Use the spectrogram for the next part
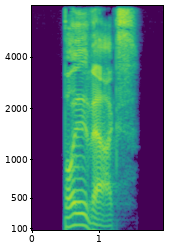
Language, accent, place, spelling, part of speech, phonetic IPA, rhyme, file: German, Germany, Berlin, Bollwerks, noun, [ˈbɔlˌvɛʁks], -ɔlvɛʁks, De-Bollwerks.ogg
- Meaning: genitive singular of Bollwerk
